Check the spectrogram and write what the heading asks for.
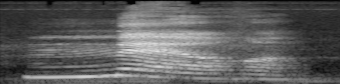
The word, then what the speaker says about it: mère: Donc, on a ici mère, mais on a besoin d'un accent pour prononcer mère.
